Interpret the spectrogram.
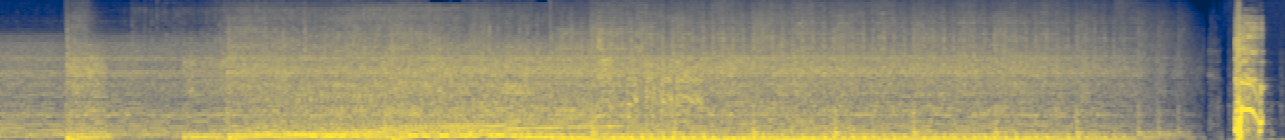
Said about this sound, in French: Comment ça, je vous ai toussé à la face, mais pas du tout! Le Global Metal Warming est là pour vous ce soir, et je peux tousser et cracher, parce que jamais vous ne recevrez mes postillons, imprégnés sans doute de substances mauvaises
